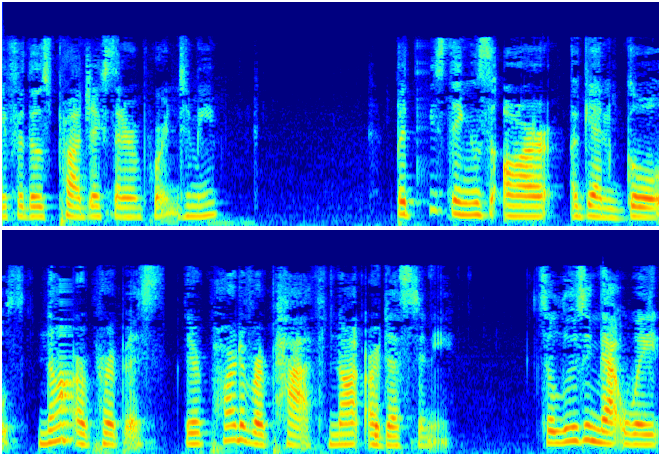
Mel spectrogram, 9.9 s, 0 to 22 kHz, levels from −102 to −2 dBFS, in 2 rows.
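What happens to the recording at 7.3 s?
At 7.3 s the speech carries the same damage heard throughout the clip, most likely low-delay AAC compression of the AAC-ELD kind used in video calls, at a rate that sounds like about 32 kbps. Its short low-delay frames code about 500 frequency lines each, and the few bits available get spread thin. The voice comes out plainly rough and grainy, with noise filling the gaps between harmonics and a thin, synthetic-sounding top band.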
